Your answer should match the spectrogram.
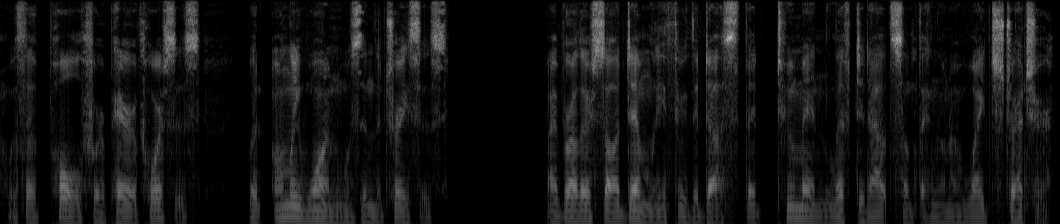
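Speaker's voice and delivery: plain reading voice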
